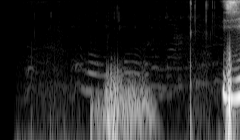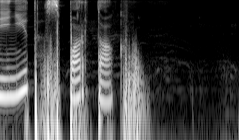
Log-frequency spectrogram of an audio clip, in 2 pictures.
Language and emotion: Russian, neutral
